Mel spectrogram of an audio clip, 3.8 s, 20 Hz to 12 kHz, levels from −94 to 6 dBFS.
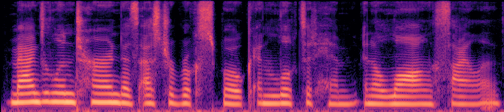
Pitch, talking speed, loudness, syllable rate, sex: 205 Hz, 205 wpm, -17 LUFS, 6.0 syllables/s, female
